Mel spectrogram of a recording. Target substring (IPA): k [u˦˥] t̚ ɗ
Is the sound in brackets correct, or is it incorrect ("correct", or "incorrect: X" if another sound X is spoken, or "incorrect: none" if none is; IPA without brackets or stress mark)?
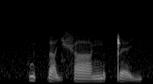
correct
